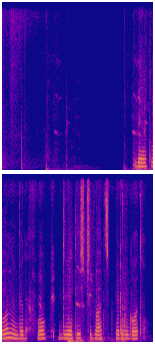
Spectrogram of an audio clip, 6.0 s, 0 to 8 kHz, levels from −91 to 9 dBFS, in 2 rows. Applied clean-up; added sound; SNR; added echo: neural mask model RNNoise.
